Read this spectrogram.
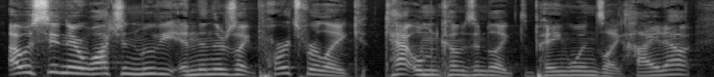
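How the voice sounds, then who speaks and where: Male podcast host, fairly high voice, rambling crude banter full of fillers. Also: fast. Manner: rambling, filler-heavy, absurd jokes.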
